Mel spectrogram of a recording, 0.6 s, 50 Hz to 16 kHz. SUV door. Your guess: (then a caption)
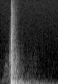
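Solid. A 2023 Lincoln Navigator SUV door is closed and heard from inside the cabin, making a single dense, low thunk that dies away quickly. The close sounds solid, like a well-built door.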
